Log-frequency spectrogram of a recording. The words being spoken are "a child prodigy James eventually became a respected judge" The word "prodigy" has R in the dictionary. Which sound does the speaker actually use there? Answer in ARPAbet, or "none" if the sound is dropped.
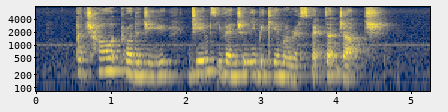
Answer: R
